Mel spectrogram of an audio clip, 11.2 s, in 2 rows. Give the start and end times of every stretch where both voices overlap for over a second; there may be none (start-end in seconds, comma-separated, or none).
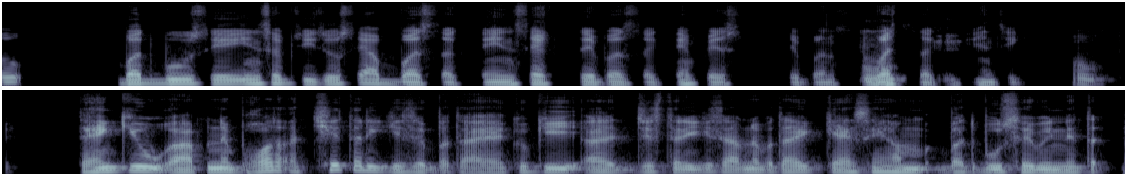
none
